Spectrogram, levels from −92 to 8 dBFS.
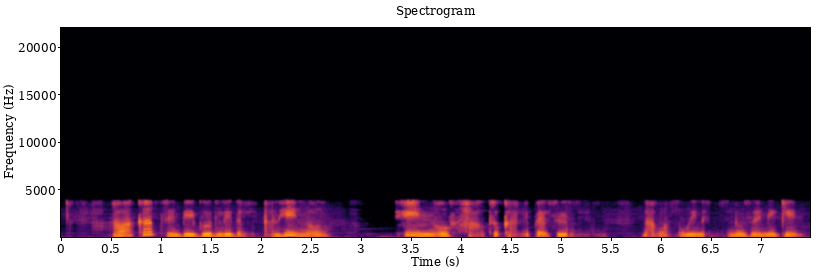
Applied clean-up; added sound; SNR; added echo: neural separator model SepFormer WHAM!.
